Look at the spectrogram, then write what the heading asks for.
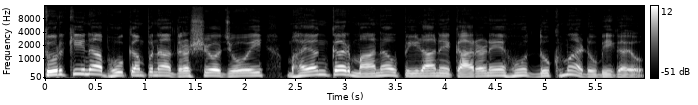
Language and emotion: Gujarati, sad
